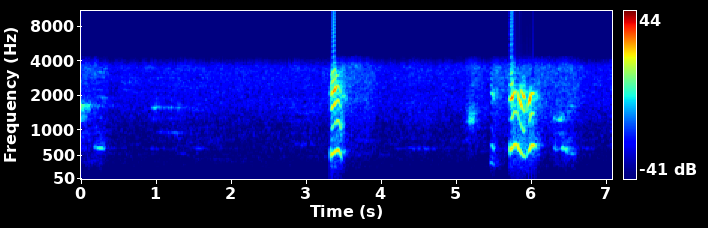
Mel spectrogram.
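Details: Indoors, an Amazon parrot imitates speech, saying hello: two abrupt, loud harmonic bursts with zigzagging pitch, a few seconds apart, among faint low murmurs of a person's voice.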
